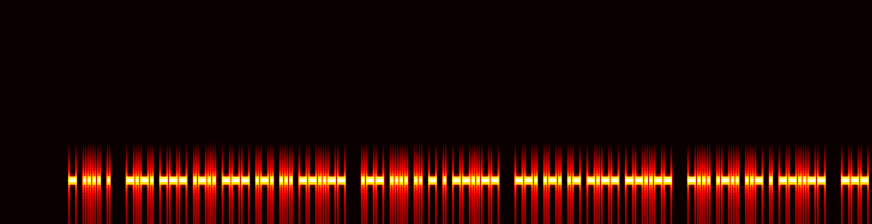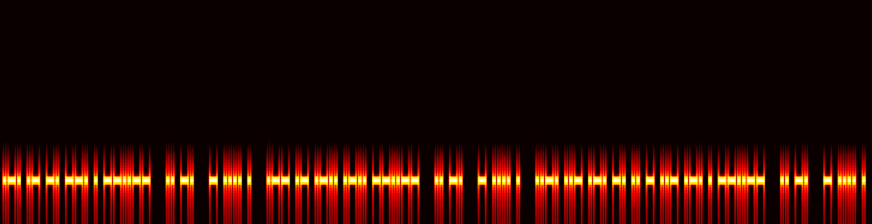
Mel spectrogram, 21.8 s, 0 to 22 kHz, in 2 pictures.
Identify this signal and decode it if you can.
Morse code, heard as a keyed tone, about 40 wpm, 700 Hz. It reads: THE COLORS, WHITE, GRAY, BLUE, ORANGE, IN THE WALL, IN THE FURNITURE, IN THE
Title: A Sound Of Thunder 40wpm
